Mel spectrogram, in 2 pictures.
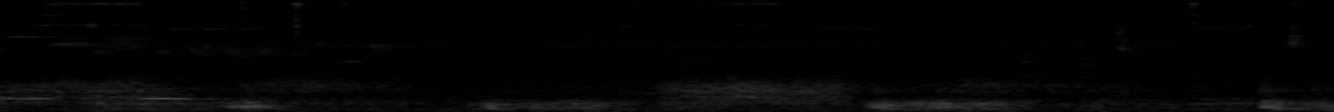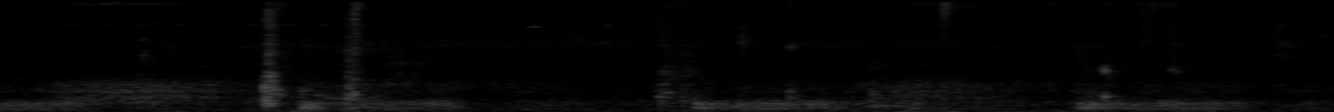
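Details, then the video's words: Orange tomcat hugging a dog's tail, purring steadily: low rumbling purr in regular breaths, each burst about a second long with short pauses, plus occasional soft clicks and rustling. "Tomcat hugging dogs tail."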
